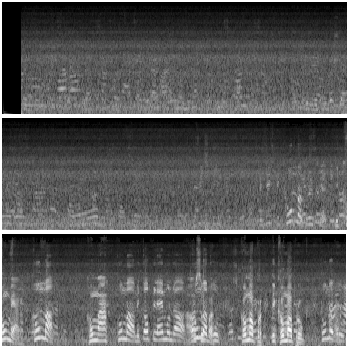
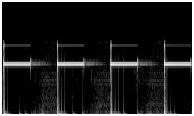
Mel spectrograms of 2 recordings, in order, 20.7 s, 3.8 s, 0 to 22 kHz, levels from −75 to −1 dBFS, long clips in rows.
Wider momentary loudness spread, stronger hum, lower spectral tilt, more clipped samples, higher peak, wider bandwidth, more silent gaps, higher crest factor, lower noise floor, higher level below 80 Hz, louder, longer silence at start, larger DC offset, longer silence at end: first, 20 LU vs 7 LU; neither; first, -4.5 dB/octave vs -3 dB/octave; second, under 0.1% vs 0.5%; about the same, 0 dBFS vs 0 dBFS; first, over 20 kHz vs 5.4 kHz; neither; about the same, 16 dB vs 14 dB; second, -34 dBFS vs -43 dBFS; about the same, -40 dBFS vs -36 dBFS; second, -13 LUFS vs -10 LUFS; first, 0.35 s vs 0 s; neither; about the same, 0 s vs 0.05 s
